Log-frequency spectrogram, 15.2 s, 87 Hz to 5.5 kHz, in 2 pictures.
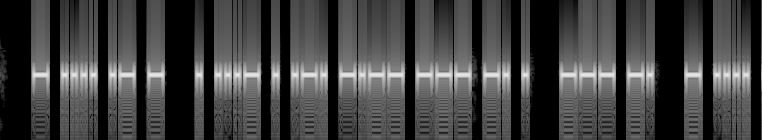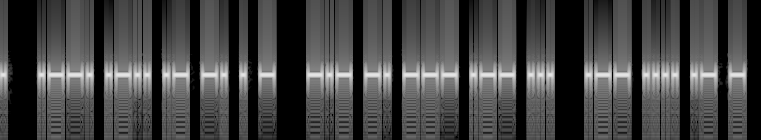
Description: Morse code, heard as a keyed tone, about 25 wpm, 600 Hz. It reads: THAT EVERYONE ON THE PLANET KNOWS WHAT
